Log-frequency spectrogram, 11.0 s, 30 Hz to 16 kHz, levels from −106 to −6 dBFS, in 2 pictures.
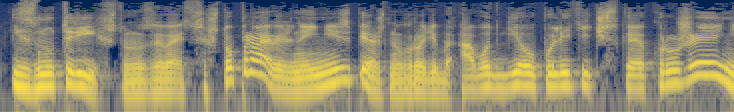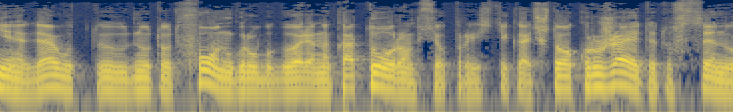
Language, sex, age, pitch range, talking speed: Russian, male, 50-69, 95-125 Hz, 155 wpm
